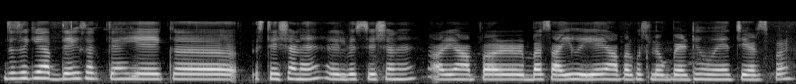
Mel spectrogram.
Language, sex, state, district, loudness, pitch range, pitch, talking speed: Hindi, female, Madhya Pradesh, Bhopal, -14 LUFS, 230-255 Hz, 240 Hz, 220 wpm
